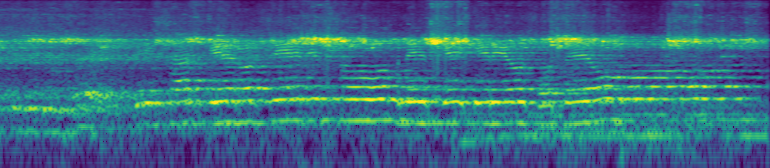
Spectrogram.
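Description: A censer's chains jingle as a man swings it.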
